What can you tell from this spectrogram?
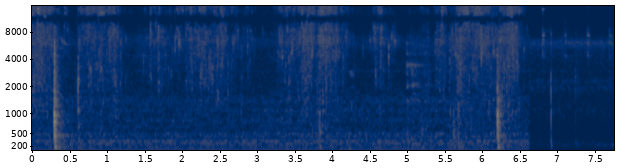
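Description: Spaghetti being tossed with chopsticks in a stainless steel pan of cherry tomatoes and brie: a soft, steady sizzle and wet stirring, with a sharp click of the chopsticks on the pan twice, just after the start and near the end. The sound cuts off suddenly shortly before the end.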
